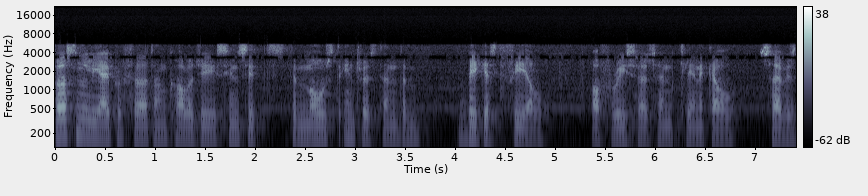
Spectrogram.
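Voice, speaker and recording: Speaking at a fairly quick pace, a man with a Greek accent keeps a monotone, flat intonation. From Greece. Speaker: geneticist. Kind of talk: lecture. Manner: halting.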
